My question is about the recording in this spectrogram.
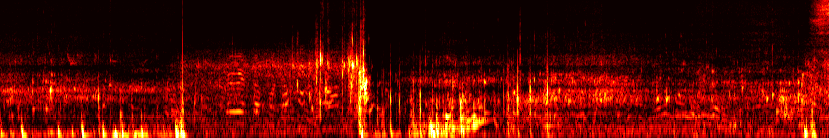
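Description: Underwater sound picked up by a submerged phone in a swimming pool: gurgling bubbles and water sloshing and knocking against the phone, muffled, with louder bursts about three and a half to four and a half seconds in.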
